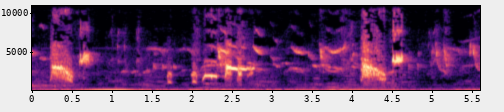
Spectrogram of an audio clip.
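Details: White-rumped shama song in the morning, used to stimulate another bird to sing: varied whistled and harsh phrases in separate bursts about every two seconds, with a low hum underneath.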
